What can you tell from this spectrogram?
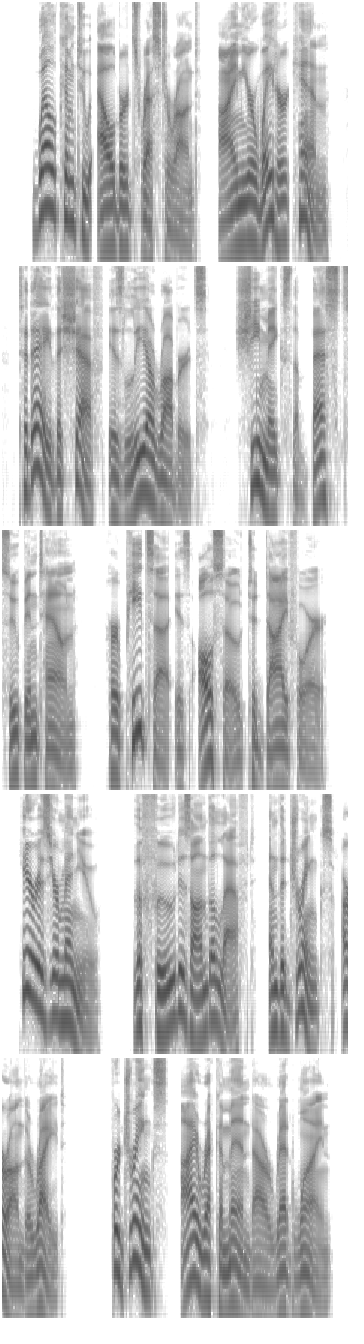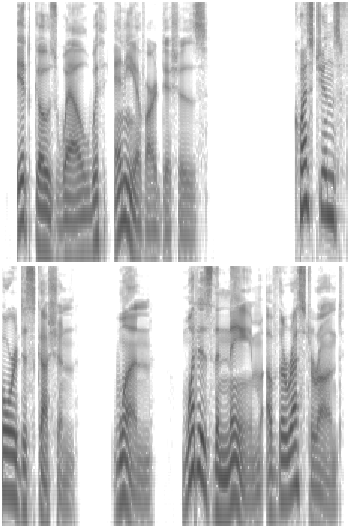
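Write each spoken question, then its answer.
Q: What is the name of the restaurant?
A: Albert's restaurant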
